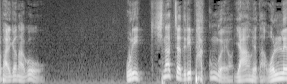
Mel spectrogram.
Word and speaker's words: 야훼: 야훼다. 원래 발음은 모음을 여호와로 잘못 붙였다. 그래서 여호와라고 잘못 붙인 발음을 나중에 고증을 통해서 고고학을 하다 보니까 아하 원래의 모음은 야훼가 맞다.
